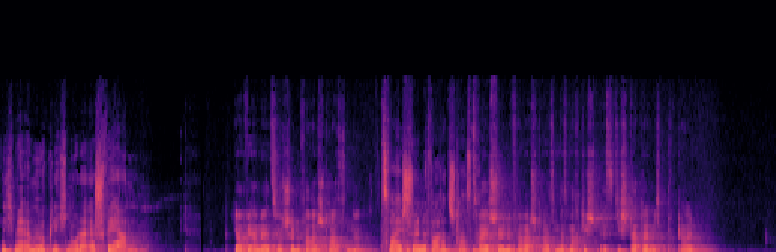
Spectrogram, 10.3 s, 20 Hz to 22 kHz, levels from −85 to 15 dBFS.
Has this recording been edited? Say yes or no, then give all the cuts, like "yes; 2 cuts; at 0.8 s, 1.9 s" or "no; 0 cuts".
no; 0 cuts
